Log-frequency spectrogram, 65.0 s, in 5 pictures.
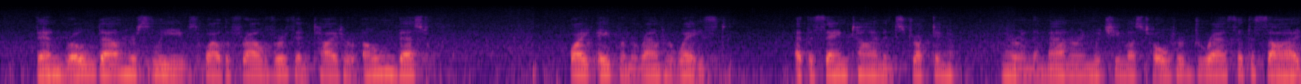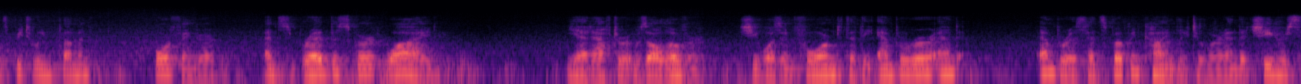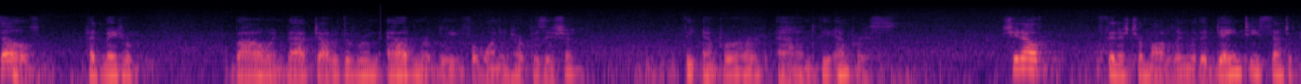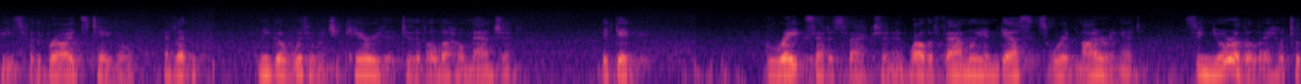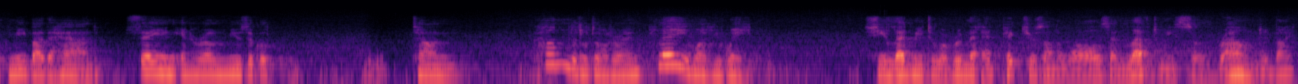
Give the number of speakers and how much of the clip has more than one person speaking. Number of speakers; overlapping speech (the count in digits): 1, no overlap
